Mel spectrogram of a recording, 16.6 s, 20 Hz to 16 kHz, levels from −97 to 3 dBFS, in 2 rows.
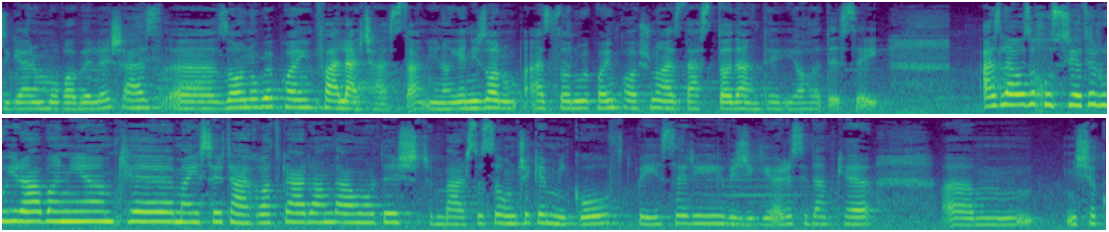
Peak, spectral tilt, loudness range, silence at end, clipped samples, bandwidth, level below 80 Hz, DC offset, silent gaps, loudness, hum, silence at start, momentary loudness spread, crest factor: -2 dBFS; -4 dB/octave; 7 LU; 0 s; under 0.1%; 16 kHz; -44 dBFS; under 0.1%; none; -19 LUFS; none; 0 s; 12 LU; 16 dB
